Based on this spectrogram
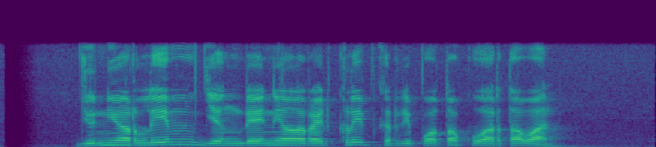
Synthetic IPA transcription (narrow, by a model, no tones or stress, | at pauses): d͡ʒuniɔrlimd͡ʒɨŋdanilrɛd̚klifkɨrdipɔt̪ɔkuwart̪awan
